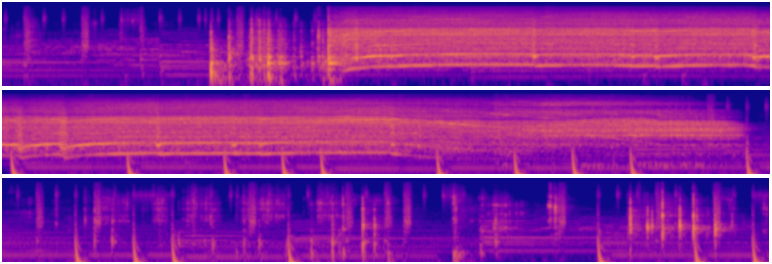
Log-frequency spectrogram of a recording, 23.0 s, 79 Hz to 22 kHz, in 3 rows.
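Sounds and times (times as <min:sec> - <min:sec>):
blender motor running: 0:03.2 - 0:15.1
motor winding down whine: 0:03.3 - 0:15.1.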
